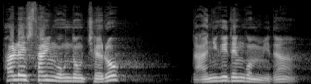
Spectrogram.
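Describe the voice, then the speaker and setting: Priest guy w/ seoul-style accent, chatty sermon, asks the crowd stuff, super bright voice. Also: a little high, big pitch swings, moderate pace. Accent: standard Seoul-style Korean. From Gyeonggi Province, Korea. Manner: conversational, asks the congregation questions. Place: church. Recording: long church reverb.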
